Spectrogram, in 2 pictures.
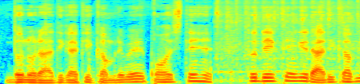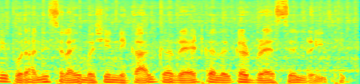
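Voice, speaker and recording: A man's voice: lowish voice, fast, dark tone, slight background noise. A man reading scripted narration for a story.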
